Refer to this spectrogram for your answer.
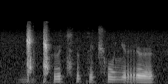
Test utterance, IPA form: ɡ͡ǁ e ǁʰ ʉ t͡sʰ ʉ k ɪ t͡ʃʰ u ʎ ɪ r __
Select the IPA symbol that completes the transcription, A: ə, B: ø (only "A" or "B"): B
